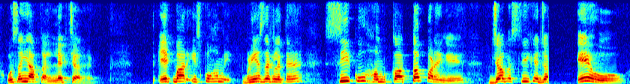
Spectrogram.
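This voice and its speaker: A woman teaching English pronunciation in an online video lesson. She explains patiently and repeats herself, often prompting viewers to pay attention. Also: a little high.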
